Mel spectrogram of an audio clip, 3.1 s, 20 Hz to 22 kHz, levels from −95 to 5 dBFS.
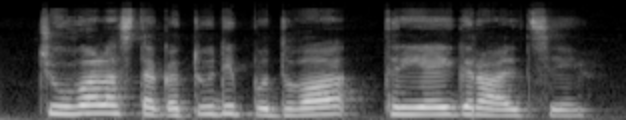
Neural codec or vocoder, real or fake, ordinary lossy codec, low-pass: none; real; Opus, 32 kbps; 19.8 kHz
